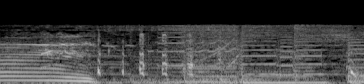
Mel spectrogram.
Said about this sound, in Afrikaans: Oh my goodness, come on! Waar kom jy aan die goed? Dit is regte koei.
